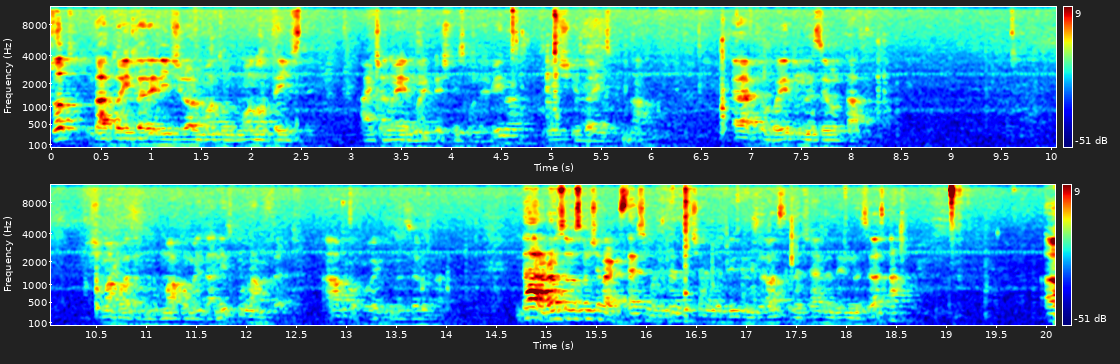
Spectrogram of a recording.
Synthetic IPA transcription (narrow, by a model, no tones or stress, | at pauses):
t̪o̞t̪d̪at̪o̞it̪əɾe̞lid͡ʒiːlo̞rmomo̞no̞t̪e̞ist̪e̞ | ait͡ʃanujemajk̪est̪inismuld̪e̞vinəjeʃijud̪aismṵld̪a̰ | kaɾeaovoit̪̚d̪umne̞ze̞ult̪a̰t̪əl | ʃimafomaɦoment̪anismullafḛl | a̰opovoit̪̚d̪umne̞ze̞ult̪a̰t̪ə | d̪aɾvɾeawsəvəspunt͡ʃevakəst̪asəməɡɨnt̪ezd̪at͡ʃeaŋɡənd̪uit̪d̪umneze̞uast̪ad̪lat͡ʃeaŋɡənd̪ind̪umne̞ze̞wast̪a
